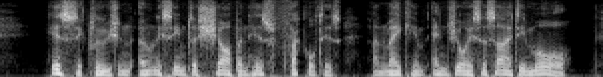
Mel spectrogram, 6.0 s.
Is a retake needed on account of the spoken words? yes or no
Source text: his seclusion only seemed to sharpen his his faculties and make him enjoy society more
yes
